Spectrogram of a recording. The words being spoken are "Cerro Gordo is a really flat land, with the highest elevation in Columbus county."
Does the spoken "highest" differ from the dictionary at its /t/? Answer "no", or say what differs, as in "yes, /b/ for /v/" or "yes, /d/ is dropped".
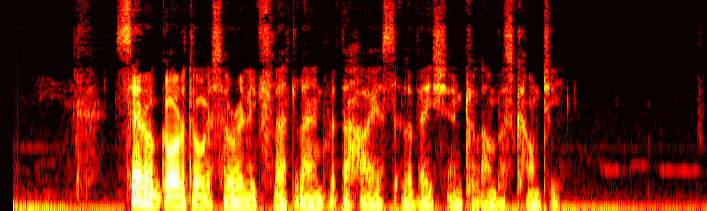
no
